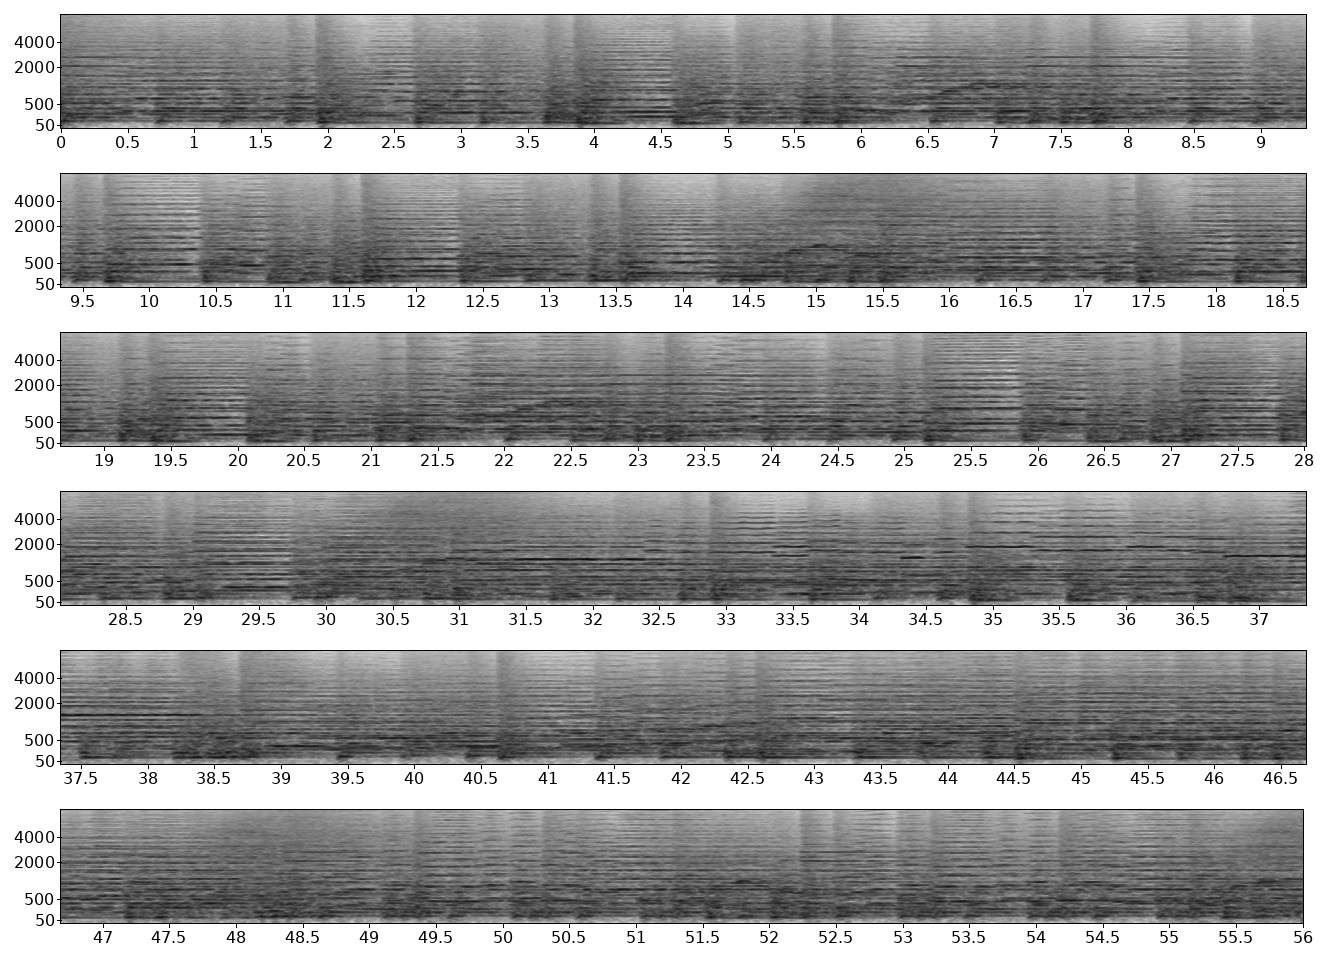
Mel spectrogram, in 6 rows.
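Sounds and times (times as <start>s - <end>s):
looping overworld game music: 0.0s - 55.9s.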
